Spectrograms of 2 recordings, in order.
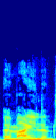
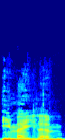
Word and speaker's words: e-mail: Z tak zwanym e-mailem czy e-mailem, bo różnie jest to wymawiane, ten angielski skrót piszemy w postaci oryginalnej, czyli e, kreseczka, mail i czytamy e-mail i to jest wymowa zgodna z wymową angielską, albo też czytamy doliterowo e-mail, czyli bardziej tak po polsku.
